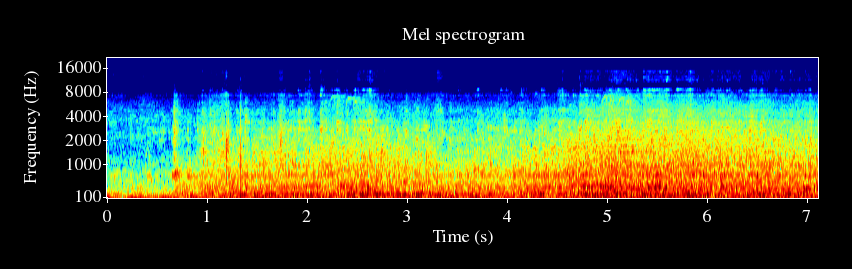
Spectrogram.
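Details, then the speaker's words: Farmall H tractor stuck in first gear, driven around the yard: steady low drone with a dull, grinding groan underneath; gearbox running dry of oil. "Yeah, that gearbox, man. I should be a country singer when I'm sick. But that gearbox sounded really groy."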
